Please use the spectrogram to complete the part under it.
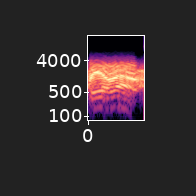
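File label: "bail out", English speech, Wingman; Messages; DCS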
